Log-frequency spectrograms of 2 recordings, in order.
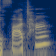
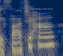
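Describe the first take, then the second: First: Fatha with no vowel between ta and ha; Fatha without the E. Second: Fatiha with the long middle i kept; formal Fatiha. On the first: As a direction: drop the middle vowel: "Fatha". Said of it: "I would eliminate the E sound between the ta and the ha". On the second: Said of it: "Fatiha is also formal". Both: Shown as a demonstration.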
